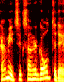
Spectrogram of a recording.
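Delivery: high, smug bragging wife; wife's bragging voice. Retold or imitated. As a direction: boast about the gold like she won. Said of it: "She's like".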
